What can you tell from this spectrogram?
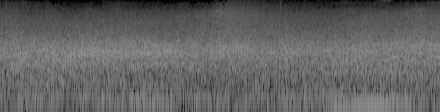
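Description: Steady road and tyre noise with engine hum inside a car driving at speed on a dual carriageway. A low rumble grows louder for about a second and a half near the end.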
